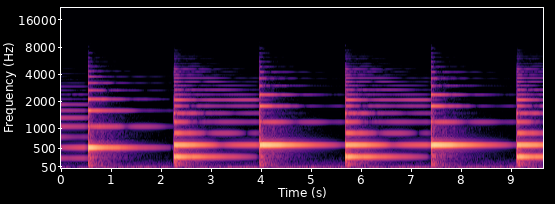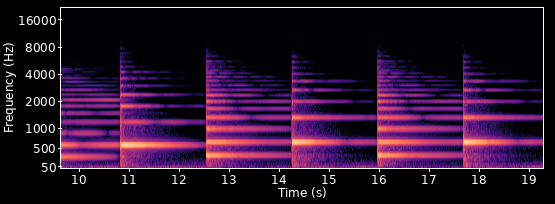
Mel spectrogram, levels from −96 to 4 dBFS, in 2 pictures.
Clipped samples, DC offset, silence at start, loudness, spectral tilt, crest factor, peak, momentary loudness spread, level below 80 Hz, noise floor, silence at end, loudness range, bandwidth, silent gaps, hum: under 0.1%; under 0.1%; 0 s; -16 LUFS; -8.5 dB/octave; 16 dB; -2 dBFS; 24 LU; -56 dBFS; -48 dBFS; 0.65 s; 4 LU; 4.9 kHz; none; none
